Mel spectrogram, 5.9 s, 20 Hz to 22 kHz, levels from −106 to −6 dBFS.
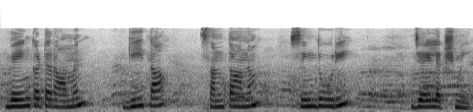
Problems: continuous background conversations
